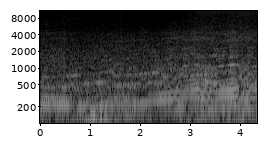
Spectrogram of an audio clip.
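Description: A Formula 1 race car in a video game launching from a standstill after a clutch release, its engine whine climbing steadily in pitch over a continuous roar, close and loud with no talking.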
